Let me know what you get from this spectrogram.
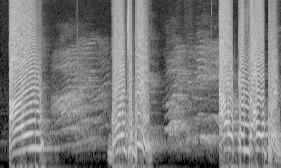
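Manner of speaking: bold, emphatic, very high, very slow delivery. Leading the congregation to repeat a phrase: saying it like you mean it. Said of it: "say it again like you mean it".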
